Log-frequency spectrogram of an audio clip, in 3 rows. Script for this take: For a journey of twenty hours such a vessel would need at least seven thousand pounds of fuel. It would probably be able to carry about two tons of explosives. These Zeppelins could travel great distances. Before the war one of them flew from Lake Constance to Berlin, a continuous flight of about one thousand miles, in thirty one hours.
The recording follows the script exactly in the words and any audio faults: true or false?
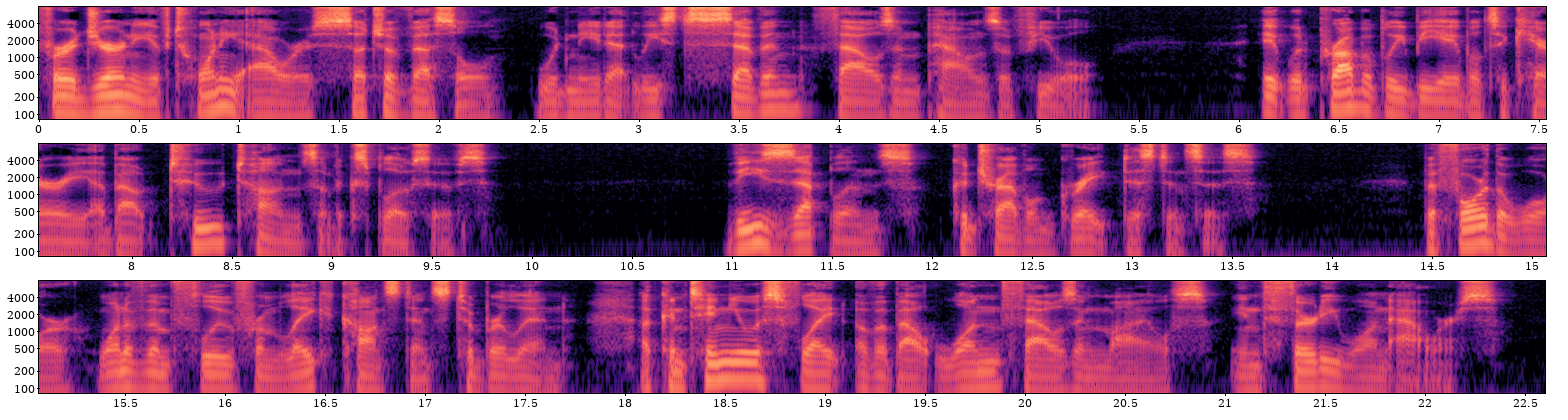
true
